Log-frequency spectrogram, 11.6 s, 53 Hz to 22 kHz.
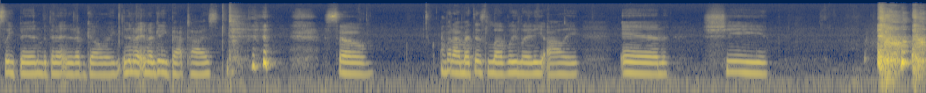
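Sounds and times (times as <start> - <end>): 
speech: 0.0 - 4.8, 5.5 - 9.7
person coughing: 11.0 - 11.5.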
